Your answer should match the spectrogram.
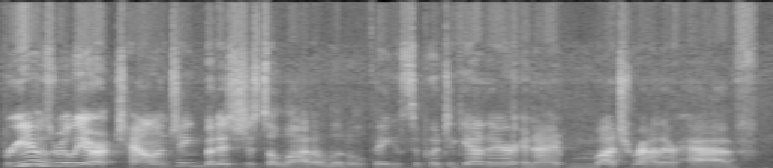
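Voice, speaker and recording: A woman's voice: on the high side, fast, sharp tone, slight background noise, low-quality recording. A middle-aged woman with a stuffy, sniffly nose, rambling casually with lots of ums while hosting a family live stream. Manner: rambling, chatty, with frequent ums.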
